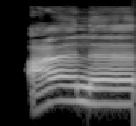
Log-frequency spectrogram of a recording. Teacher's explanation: عین کی آواز حلق سے نکالیں گے اور یہاں پر مد منفصل ہے، لمبا کر کے پڑھیں گے.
